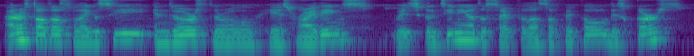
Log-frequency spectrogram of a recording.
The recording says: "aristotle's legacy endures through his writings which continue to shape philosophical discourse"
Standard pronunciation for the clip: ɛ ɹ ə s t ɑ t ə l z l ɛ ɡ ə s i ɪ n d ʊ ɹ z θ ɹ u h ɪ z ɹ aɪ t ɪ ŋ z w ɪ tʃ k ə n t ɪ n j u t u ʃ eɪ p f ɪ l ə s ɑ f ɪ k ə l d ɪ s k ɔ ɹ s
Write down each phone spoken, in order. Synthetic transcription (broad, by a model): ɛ ɹ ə s t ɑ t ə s l ɛ ɡ ə s i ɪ n d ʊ ɹ s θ ɹ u h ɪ s ɹ aɪ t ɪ ŋ s w ɪ tʃ k ə n t ɪ n j u t u s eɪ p f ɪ l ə s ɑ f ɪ k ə l d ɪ s k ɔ ɹ s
